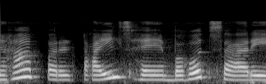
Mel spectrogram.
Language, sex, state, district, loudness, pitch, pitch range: Hindi, female, Maharashtra, Washim, -16 LUFS, 220 Hz, 210-295 Hz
